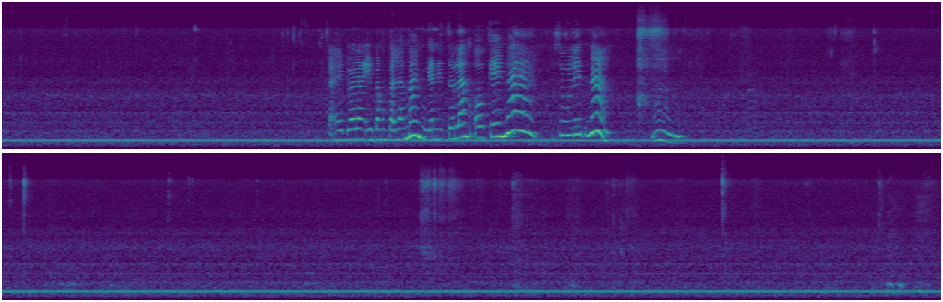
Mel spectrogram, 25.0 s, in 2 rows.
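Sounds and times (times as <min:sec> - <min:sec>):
steady low hum: 0:00.0 - 0:25.0
crunching toast: 0:08.4 - 0:09.4, 0:18.0 - 0:19.5.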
